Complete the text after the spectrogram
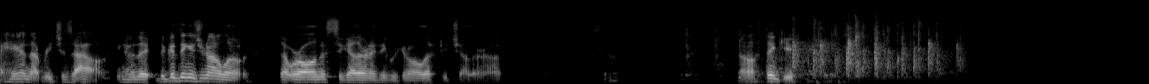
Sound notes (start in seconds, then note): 7.6 applause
